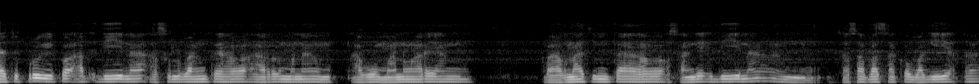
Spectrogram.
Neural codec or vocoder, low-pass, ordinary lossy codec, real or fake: none; 7.2 kHz; AAC, 32 kbps; real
